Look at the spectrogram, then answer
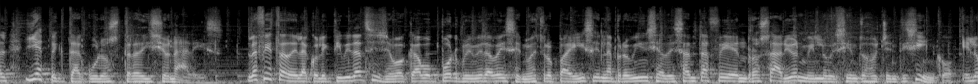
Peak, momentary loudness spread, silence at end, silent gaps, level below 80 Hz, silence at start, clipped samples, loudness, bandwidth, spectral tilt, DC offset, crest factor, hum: -4 dBFS; 3 LU; 0 s; none; -34 dBFS; 0 s; under 0.1%; -18 LUFS; 16 kHz; -5 dB/octave; under 0.1%; 14 dB; none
